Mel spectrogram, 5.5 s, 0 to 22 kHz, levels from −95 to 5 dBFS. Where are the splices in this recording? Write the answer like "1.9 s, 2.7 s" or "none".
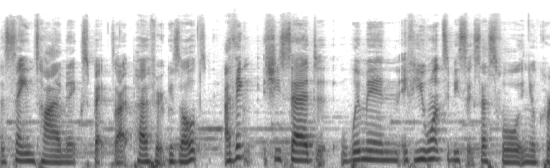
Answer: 2.0 s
